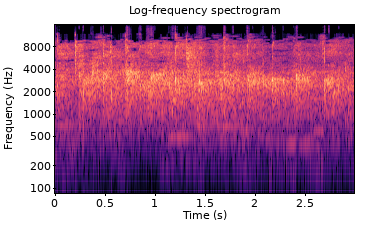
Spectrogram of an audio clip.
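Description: Children at a school program clapping together, a dense, steady burst of applause lasting a few seconds with voices faintly underneath.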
